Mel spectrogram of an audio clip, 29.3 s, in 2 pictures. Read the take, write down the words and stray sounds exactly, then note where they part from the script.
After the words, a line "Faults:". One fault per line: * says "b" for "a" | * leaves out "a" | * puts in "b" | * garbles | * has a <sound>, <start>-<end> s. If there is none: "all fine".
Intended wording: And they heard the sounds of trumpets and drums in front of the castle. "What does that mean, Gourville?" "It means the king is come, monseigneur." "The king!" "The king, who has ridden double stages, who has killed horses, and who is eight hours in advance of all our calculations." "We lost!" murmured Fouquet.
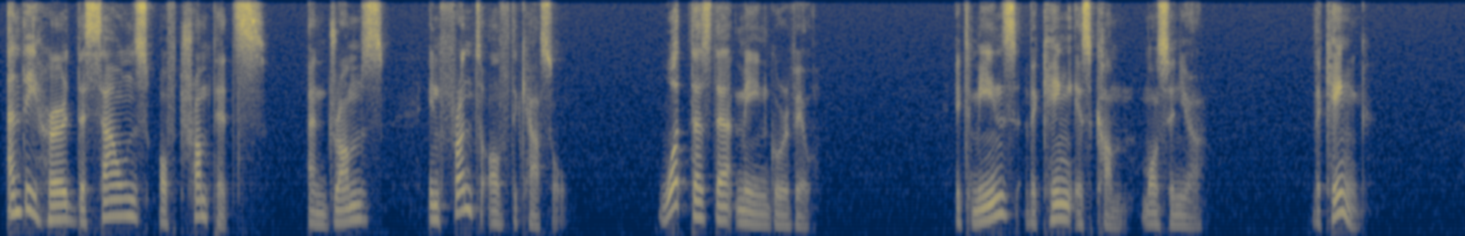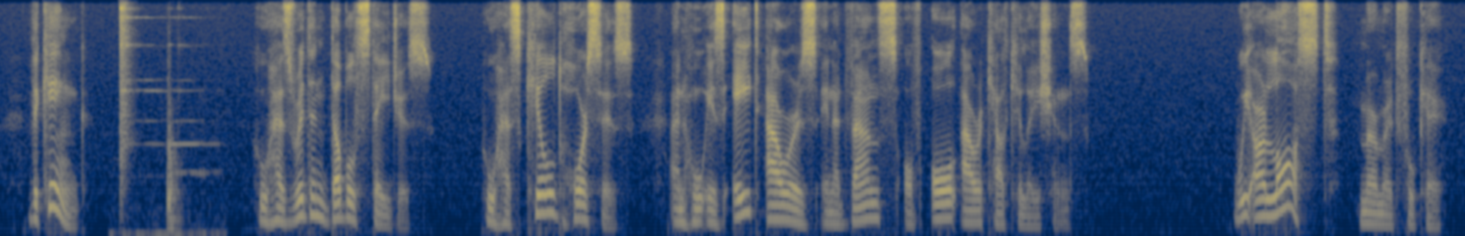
And they heard the sounds of trumpets and drums in front of the castle. "What does that mean, Gourville?" "It means the king is come, monseigneur." "The king!" "The king, who has ridden double stages, who has killed horses, and who is eight hours in advance of all our calculations." "We are lost!" murmured Fouquet.
Faults:
* has a thud, 15.7-16.9 s
* puts in "are"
